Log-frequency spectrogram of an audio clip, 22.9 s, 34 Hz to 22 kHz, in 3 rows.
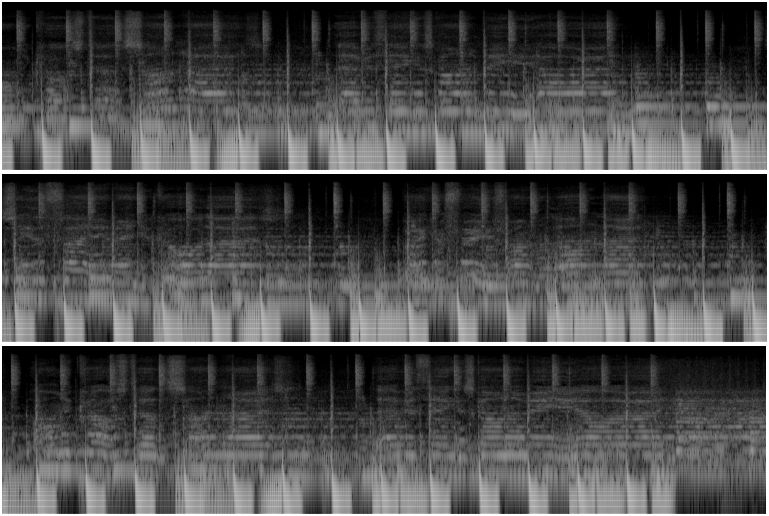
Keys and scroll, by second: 17.2 Delete.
